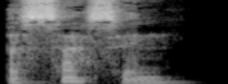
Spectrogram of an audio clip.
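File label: "assassin", British English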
